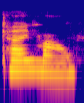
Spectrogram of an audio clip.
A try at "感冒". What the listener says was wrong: Gan, no ke, gan mao.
